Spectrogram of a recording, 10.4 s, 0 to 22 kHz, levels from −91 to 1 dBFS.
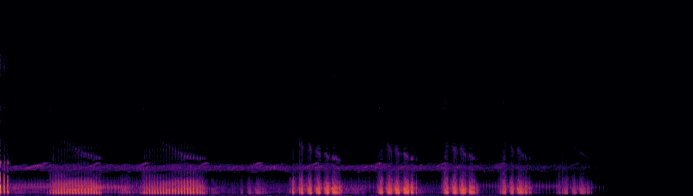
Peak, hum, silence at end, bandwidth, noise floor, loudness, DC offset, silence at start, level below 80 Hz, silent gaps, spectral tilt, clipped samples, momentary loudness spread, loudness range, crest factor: -8 dBFS; none; 1.55 s; 6.6 kHz; -63 dBFS; -38 LUFS; under 0.1%; 0 s; -86 dBFS; none; -5 dB/octave; under 0.1%; 19 LU; 5 LU; 30 dB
